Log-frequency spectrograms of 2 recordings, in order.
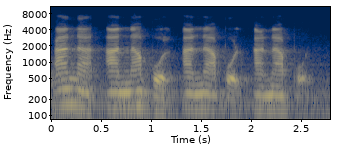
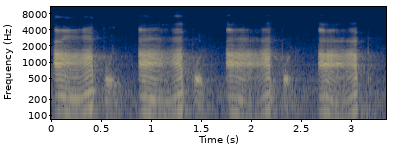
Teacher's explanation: se siente la pequeña obstrucción que hago para diferenciar la A inicial de la A de la palabra · Se debe decir an apple, an apple. Yo pego la consonante con la siguiente vocal y genero una fluidez total.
